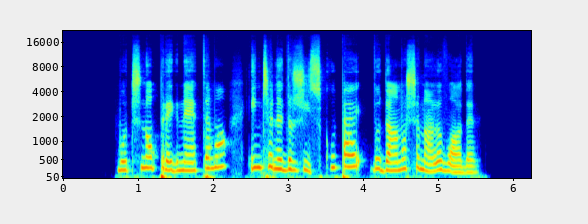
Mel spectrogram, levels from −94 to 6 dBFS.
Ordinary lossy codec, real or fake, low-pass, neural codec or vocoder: none; fake; 19.8 kHz; codec, 44.1 kHz, 2.6 kbps, DAC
